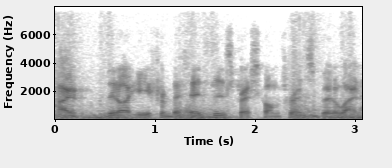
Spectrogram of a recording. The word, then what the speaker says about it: Bethesda: cannot say their name to save me life Bethesda Bethesda there we go Bethesda Bethesda Bethesda um yeah well I I can tell you what I hope that I hear from bethesda's press conference but it won't happen is a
